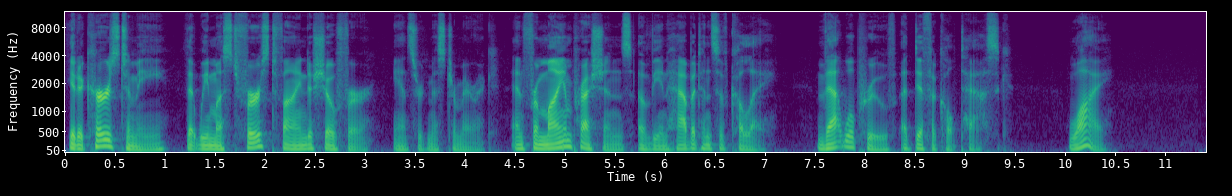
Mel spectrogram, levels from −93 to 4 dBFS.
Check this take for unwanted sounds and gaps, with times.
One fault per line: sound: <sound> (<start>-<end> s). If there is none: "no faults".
no faults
